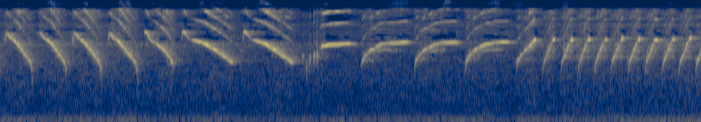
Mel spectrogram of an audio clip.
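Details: Belgian canary song meant to tempt other canaries into singing: rapid series of high downward-sweeping notes, then upward-curving whistled slurs, ending in a quick even trill of short repeated notes.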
